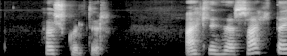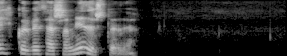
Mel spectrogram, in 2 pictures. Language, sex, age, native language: Icelandic, female, 50-59, Icelandic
